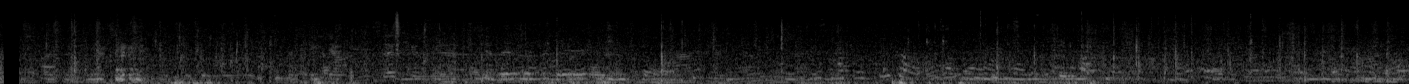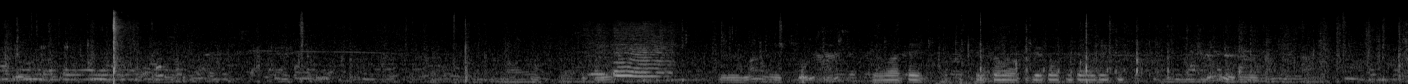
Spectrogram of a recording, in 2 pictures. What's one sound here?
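A horse's hooves thud softly on soft ground.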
